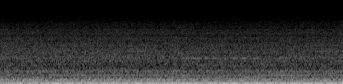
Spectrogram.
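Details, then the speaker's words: 1990 Mercedes C126 560 SEC, Euro-spec AMG car, after cleaning and freeing a sticking idle part: an even, slightly raised cold idle around 1000 rpm, no stumbles or ticking, expected to settle once warm; fans not on high. "should drop down once the car warms up but yeah it's it's already better fans not running on high speed"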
